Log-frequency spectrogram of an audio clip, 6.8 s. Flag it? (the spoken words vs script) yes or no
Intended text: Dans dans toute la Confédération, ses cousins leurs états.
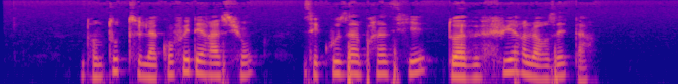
yes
